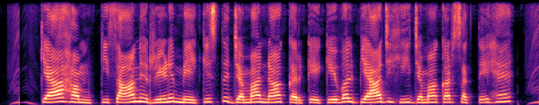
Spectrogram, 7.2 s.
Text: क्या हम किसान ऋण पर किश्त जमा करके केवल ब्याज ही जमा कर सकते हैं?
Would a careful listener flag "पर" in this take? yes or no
yes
